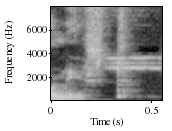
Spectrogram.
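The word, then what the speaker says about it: honest: देखिए क्या यहां पर यहां पर दिया हुआ है ऑनेस्ट। ऑनेस्ट का क्या है? उच्चारण देखेंगे तो क्या आ रहा है? ओ तो यहां हो जाएगा एन। अब देखना यहां पर क्या आ रहा है उच्चारण।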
